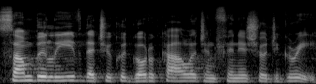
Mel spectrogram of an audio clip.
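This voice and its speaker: A man speaks with a Portuguese accent. His pitch is fairly high. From Brazil. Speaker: teacher. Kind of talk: commencement speech. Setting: graduation ceremony.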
